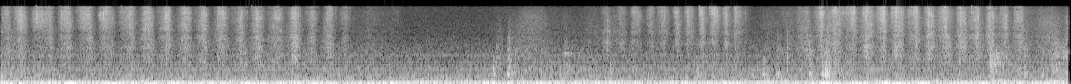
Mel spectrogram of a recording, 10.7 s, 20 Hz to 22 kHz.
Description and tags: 19 -Sonido de rascarse
Foley, rascarse, sonido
